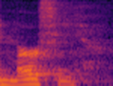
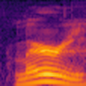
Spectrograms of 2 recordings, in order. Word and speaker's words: Murray: Number 80, you got Andy Murphy. Murray. Murray. Not Murphy. Murray.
